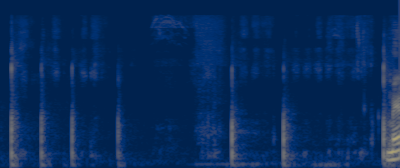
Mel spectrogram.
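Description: Chalk on a blackboard as a word is written: a string of short, sharp taps and scratches at an uneven pace, with brief quiet between strokes.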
